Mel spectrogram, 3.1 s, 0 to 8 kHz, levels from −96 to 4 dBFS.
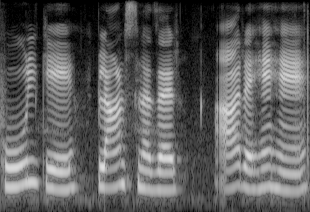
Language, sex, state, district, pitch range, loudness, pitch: Hindi, female, Himachal Pradesh, Shimla, 220-245 Hz, -15 LUFS, 235 Hz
